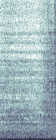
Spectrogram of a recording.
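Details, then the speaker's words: Bulb syringe (nasal aspirator) suctioning secretions from a Yorkie puppy's nose: a short, airy, rasping sucking noise; bulb syringe suction. "can hear it makes a sucking sound as it's trying to, suck out any kind of secretions."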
